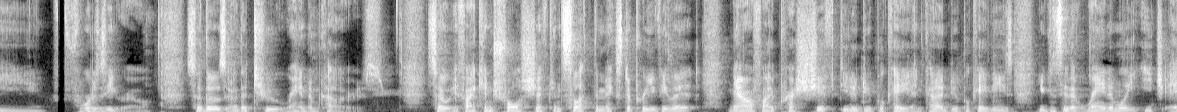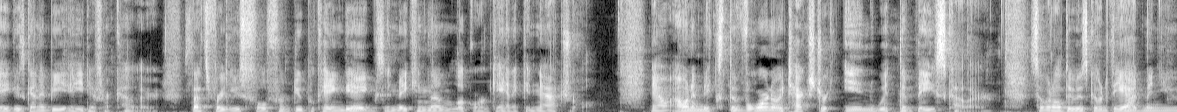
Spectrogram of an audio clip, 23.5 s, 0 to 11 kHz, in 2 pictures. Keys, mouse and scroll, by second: 1.3-1.9 middle drag, 1.5-2.7 scroll up 1, 1.9-2.7 drag, 2.8-4.5 scroll down 1, 3.0-4.5 middle drag, 5.6 ctrl+shift+click, 6.0 typing, 6.2 ctrl+scroll down 1, 6.4 shift+middle drag, 8.0-11.1 typing, 8.4 click, 8.8 shift+drag, 9.4 shift+click, 9.7 shift+click, 9.9 shift+middle drag, 10.5 shift+drag, 11.5-12.4 shift+scroll down 1, 12.2-14.8 typing, 12.4-13.2 ctrl+scroll down 1, 13.6 ctrl+z, 14.0-17.7 shift+middle drag, 14.2-14.7 shift+scroll up 1, 17.7 click, 18.4-19.5 scroll down 1, 19.5 click, 19.5-20.5 scroll down 1, 20.5-23.2 drag, 20.8-22.4 scroll down 3, 21.2 middle click, 21.6 g, 21.9 middle click, 22.4 shift+a, 23.3-23.5 shift+drag.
